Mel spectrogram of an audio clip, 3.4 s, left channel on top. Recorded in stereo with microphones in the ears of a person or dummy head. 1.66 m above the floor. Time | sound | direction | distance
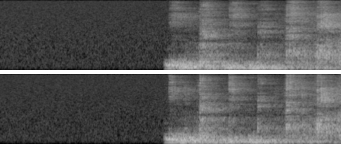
1.6 | running footsteps | 40° right (ahead or behind) | 4 m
